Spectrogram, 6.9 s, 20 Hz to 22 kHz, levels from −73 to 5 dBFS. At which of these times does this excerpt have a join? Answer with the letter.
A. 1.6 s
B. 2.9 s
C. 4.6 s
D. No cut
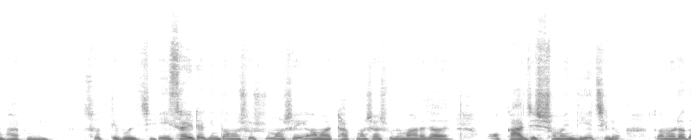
A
